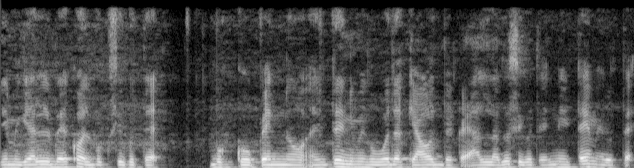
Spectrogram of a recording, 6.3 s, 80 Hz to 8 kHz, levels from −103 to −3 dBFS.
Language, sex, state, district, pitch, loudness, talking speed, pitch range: Kannada, male, Karnataka, Shimoga, 130 Hz, -18 LUFS, 160 wpm, 125-135 Hz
